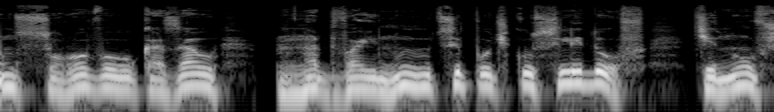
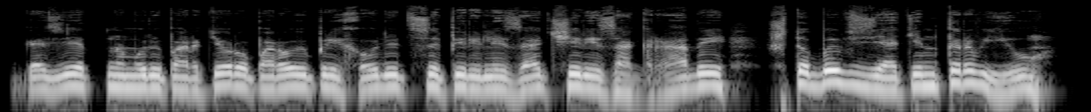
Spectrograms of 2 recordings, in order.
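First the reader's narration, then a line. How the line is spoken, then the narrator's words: Plain. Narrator (Russian): сказал он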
